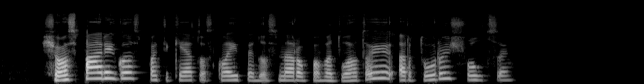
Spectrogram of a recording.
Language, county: Lithuanian, Kaunas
